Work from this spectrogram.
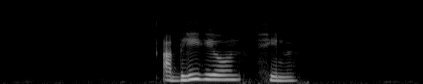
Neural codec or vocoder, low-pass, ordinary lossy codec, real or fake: codec, 16 kHz, 1 kbps, FunCodec, trained on LibriTTS, 50 frames a second; none; none; fake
